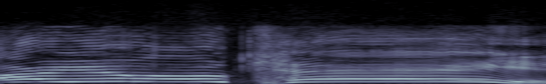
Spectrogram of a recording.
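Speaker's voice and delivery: very loud voice. In the game, a character checks that Scald is okay, possibly shouting. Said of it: "Am I shouting? I can't tell".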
